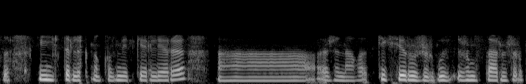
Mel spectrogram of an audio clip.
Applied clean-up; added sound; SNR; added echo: neural mask model Resemble Enhance denoiser.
